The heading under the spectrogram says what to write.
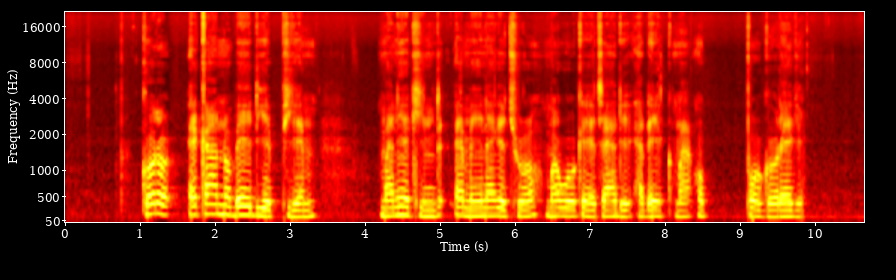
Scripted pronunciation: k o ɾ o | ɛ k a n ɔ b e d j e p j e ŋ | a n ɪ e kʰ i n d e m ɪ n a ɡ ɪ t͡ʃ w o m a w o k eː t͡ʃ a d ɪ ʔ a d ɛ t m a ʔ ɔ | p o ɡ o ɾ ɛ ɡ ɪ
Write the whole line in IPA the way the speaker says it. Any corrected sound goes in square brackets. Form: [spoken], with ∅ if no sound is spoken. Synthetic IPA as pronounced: k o ɾ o | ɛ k a n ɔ b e d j e p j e [m] | a n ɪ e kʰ i n d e m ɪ n a ɡ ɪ t͡ʃ w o m a w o k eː t͡ʃ a d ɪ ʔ a d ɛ [k] m a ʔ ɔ | p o ɡ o ɾ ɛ ɡ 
